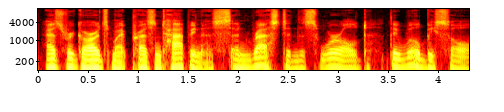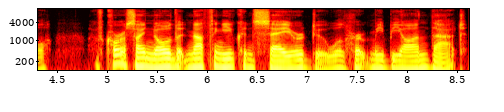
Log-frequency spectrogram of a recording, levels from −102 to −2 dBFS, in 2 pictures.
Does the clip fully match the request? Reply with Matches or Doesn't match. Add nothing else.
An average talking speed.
Doesn't match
